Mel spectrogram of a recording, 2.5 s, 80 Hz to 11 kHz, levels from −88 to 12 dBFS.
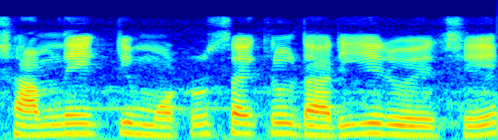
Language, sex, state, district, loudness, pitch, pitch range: Bengali, female, West Bengal, Dakshin Dinajpur, -18 LUFS, 180 Hz, 165-190 Hz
